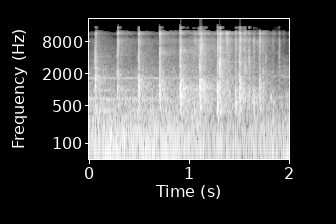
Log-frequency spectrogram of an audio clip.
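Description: Plastic packaging being handled and crinkled: a quick, irregular run of sharp crackles and clicks.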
